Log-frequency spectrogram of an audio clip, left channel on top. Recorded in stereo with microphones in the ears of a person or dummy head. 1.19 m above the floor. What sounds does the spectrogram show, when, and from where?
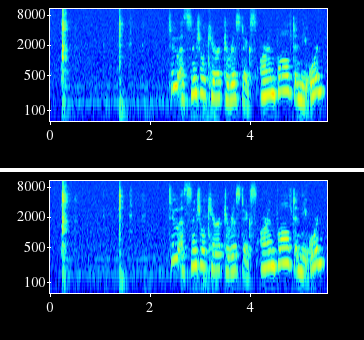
0.2 s a sliding door: 30° left (ahead or behind), 5 m
2.4 s a woman speaking: 40° left (ahead or behind), 7 m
